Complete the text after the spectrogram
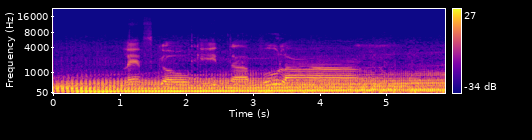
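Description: A motorcycle engine revs up sharply several times, rising and falling in pitch.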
